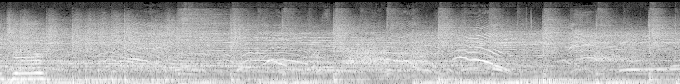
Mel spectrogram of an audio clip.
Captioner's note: crowd cheering; rock music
